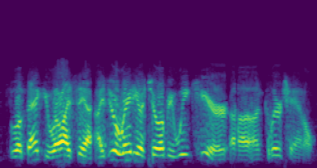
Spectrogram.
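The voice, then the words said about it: Rich broadcast-style radio voice. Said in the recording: “great radio voice, too. I must say, you have the best radio voice”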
